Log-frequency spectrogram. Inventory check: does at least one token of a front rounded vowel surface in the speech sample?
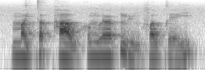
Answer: yes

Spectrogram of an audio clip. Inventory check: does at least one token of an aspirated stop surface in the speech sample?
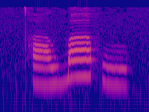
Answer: yes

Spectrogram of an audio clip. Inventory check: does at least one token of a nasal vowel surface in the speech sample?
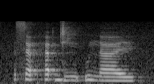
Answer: yes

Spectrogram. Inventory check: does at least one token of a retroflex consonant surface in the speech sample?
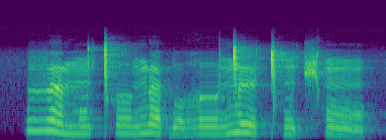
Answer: no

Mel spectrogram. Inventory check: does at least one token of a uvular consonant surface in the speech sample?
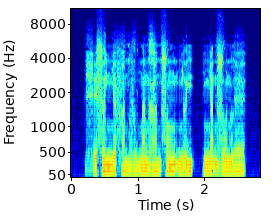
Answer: no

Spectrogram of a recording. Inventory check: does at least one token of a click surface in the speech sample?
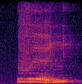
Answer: no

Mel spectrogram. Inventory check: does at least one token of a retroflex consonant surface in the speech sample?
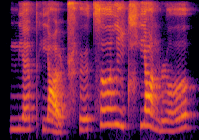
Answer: yes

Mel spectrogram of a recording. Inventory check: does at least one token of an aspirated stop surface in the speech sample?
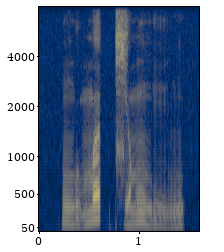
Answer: no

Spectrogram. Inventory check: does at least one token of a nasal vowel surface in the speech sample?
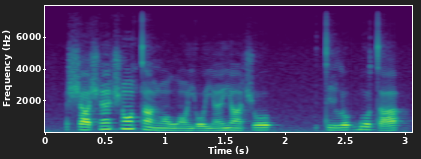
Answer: yes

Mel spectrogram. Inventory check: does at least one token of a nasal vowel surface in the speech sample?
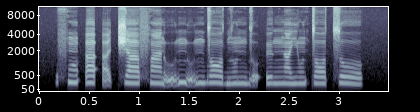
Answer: yes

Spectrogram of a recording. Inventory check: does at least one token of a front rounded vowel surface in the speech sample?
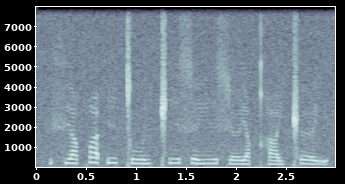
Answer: yes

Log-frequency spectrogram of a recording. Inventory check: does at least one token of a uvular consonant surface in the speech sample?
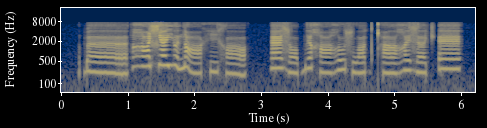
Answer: yes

